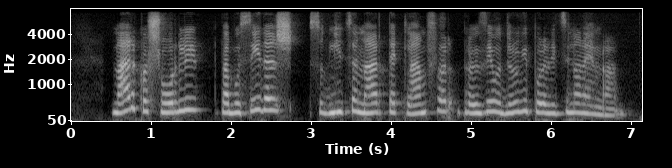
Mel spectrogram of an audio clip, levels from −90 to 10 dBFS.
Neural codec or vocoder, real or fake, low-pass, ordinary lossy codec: codec, 44.1 kHz, 2.6 kbps, DAC; fake; 7.2 kHz; none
